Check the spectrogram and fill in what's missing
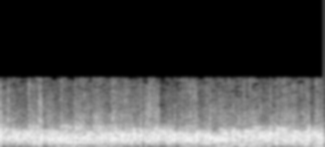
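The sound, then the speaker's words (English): A comedy club audience at Rooster Teeth Feathers applauds steadily, dense clapping at a constant loudness with no pauses, like a full audience cheering. “Round of applause for Rooster Teeth Feathers.”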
